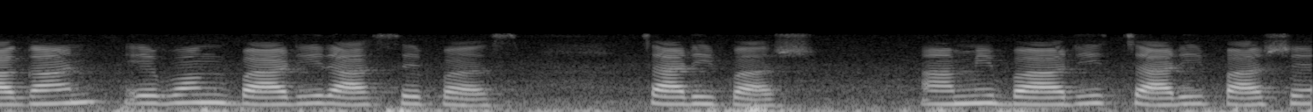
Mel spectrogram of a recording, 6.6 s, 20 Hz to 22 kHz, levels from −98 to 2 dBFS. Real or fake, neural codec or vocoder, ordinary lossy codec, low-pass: real; none; none; 7.2 kHz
